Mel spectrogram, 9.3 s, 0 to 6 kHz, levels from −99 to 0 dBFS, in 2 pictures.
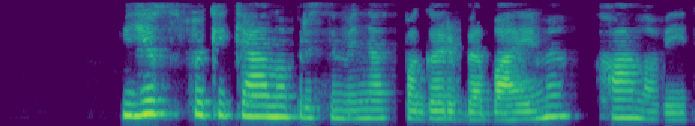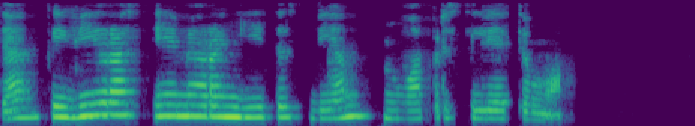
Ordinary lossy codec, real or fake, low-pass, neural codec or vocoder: AAC, 24 kbps; real; 5.4 kHz; none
